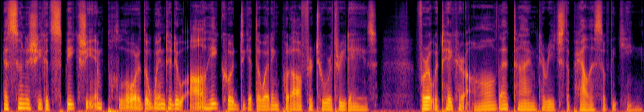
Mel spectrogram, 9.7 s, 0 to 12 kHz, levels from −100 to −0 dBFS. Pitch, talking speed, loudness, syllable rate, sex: 100 Hz, 255 wpm, -22 LUFS, 5.1 syllables/s, male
